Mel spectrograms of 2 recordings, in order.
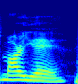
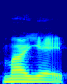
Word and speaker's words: Marillier: I think you already told Garance Marillier. Is that how you say your last name? – Garance Marier. – Marier, thank you.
